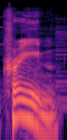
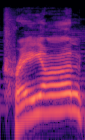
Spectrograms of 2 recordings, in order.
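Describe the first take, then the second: First: The word is said with one syllable. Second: The word is said with two syllables. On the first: "or crane?" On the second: "Crayon, crayon, or crane?"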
